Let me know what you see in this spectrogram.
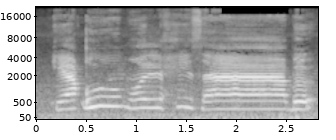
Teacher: قاف کو موٹا, یہ واو مدہ ہے, واو ساکن پیچھے پیش ہے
